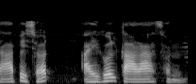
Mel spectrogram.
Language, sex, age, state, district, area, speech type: Assamese, male, 18-30, Assam, Biswanath, rural, spontaneous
